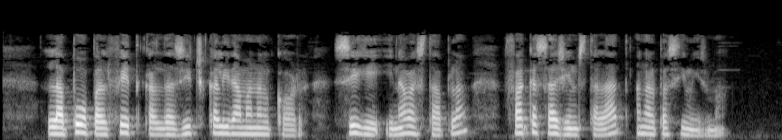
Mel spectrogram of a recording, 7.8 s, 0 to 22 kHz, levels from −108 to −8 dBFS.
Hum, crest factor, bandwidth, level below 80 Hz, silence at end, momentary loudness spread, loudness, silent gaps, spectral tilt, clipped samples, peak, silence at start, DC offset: none; 20 dB; 8.2 kHz; -62 dBFS; 0.55 s; 12 LU; -23 LUFS; none; -5 dB/octave; under 0.1%; -2 dBFS; 0.5 s; under 0.1%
